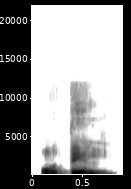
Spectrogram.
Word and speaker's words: hotel: So it is not hotel. Like it is not hola. Hola is hello. It is not hola, but it is hola. We have to read this part only. H is silent. So hotel.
